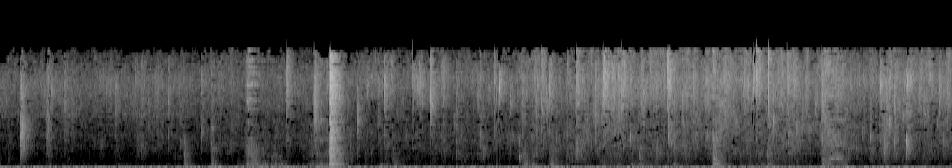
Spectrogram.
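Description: Cashews and almonds frying in freshly added ghee in a non-stick pan, with scattered light crackles and pops as the lump of ghee melts, and a steel spoon stirring and scraping in the pan. One sharper click a little over three seconds in, over a steady low hum.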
